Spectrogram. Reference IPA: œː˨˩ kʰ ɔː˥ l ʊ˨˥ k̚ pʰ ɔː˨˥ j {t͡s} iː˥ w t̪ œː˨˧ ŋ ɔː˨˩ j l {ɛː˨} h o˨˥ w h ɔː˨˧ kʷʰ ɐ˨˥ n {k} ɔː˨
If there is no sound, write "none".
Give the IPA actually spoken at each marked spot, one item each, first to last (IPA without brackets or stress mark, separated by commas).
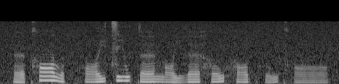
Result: t͡s, œː˨, kʰ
